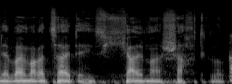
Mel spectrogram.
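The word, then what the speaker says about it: Hjalmar: Chalmar Söderberg. – Chalmer. – Chalmer, habe ich wieder falsch ausgesprochen.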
